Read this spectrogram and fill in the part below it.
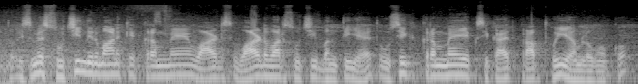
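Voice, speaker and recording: A man speaking as an official, giving a halting statement to the press. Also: mid-range voice. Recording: noisy interview sound.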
